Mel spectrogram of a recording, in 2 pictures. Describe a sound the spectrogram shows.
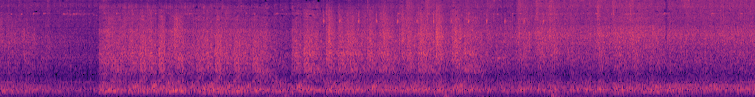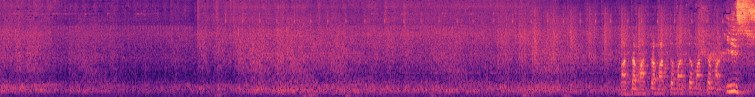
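Heavy robot footsteps thud steadily.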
